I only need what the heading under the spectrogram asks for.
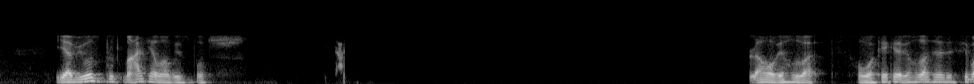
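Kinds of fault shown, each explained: Nothing here counts as a fault: the speech comes over a normal call path with A-law G.711 coding, which is why the sound stops at about 4 kHz, and that's just what that codec does.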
